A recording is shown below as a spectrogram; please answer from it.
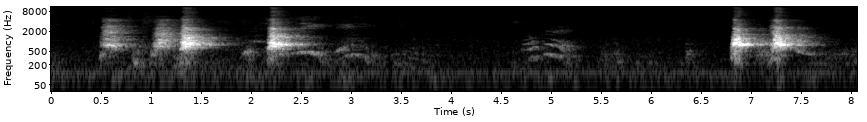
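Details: Cavalier King Charles Spaniel puppies from Robin's litter, on an indoor kitchen camera, give sharp high yips and short barks in bursts near the start and again near the end, separated by a quiet stretch.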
